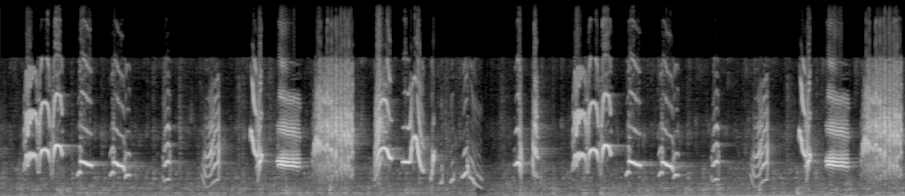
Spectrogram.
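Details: Singing female oriental magpie-robin, used to provoke a male: repeated sequence of high whistled notes, quick rising and falling sweeps, a long descending slur and harsh buzzy bursts, with phrases separated by brief pauses.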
